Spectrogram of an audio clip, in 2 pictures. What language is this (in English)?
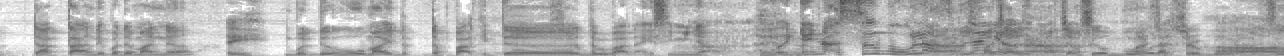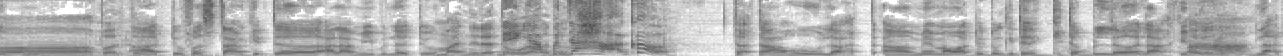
Malay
